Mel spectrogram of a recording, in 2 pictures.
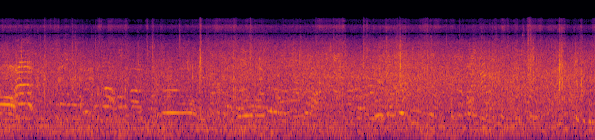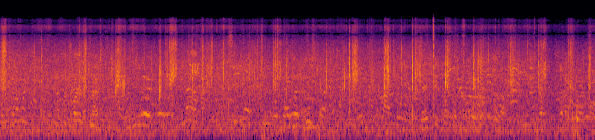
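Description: Small waves wash gently onto a pebbly shore.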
